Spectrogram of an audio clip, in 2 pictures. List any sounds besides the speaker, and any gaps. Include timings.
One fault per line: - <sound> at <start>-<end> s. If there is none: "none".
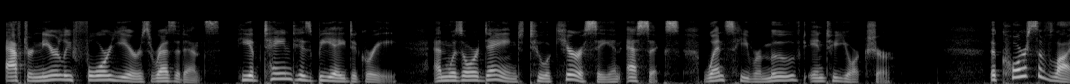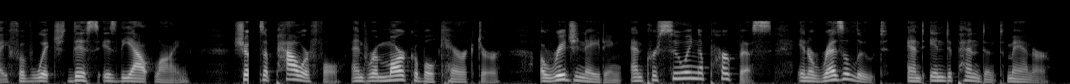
- dropout at 13.2-13.3 s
